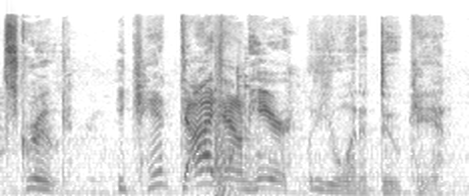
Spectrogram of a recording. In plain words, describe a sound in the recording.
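A young man pleads with strain in his voice.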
